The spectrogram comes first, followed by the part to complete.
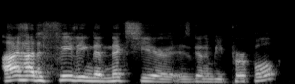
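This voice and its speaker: A man's voice: fairly high pitch, animated, dull audio. A man hosting a live interview, asking questions eagerly and stammering a little as he starts his sentences. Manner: quick, enthusiastic, stammers on starts. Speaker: host, interviewer.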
